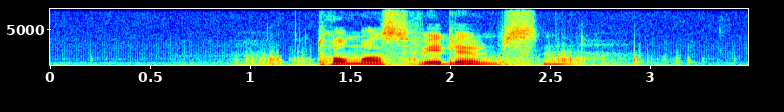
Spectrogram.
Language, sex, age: Norwegian, male, 30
